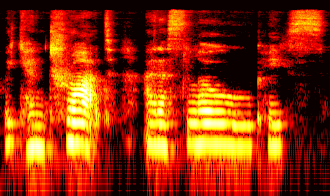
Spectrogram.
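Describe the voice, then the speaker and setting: A woman narrating a guided visualization in a meditative way, speaking in short, separated, breathy phrases. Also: mid-range voice, monotone, very slow, echoey room.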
